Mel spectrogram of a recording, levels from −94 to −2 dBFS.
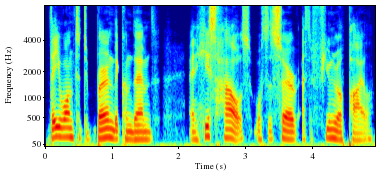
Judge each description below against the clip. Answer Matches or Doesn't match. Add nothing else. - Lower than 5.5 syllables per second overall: Matches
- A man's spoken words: Matches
